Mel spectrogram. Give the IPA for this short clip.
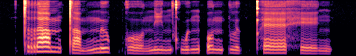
t r a˥˩ m t a˩˦ m n ɯː˥˩ p̚ k oː˨˩ n i˧ n kʰ w ɯ˦˥ ŋ ʔ o˧ n p l ɯ˨˩ k̚ pʰ ɛː˧ h eː˧ ŋ

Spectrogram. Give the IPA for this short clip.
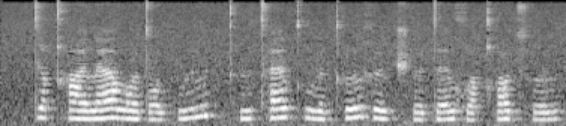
t i qʰ æ l æ lˠ ø t ɔ l kʷ ɨ l | kʰ ɨ tʰ æ l kʰ u l ø kʰ ɵ l x ø l t͡ʃʰ ø t ɛ l χʷ a qʰ u t͡sʰ ɵ l

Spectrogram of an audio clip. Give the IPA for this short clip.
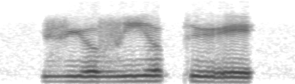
v y o̯ v i o̯ k ɨ e̯

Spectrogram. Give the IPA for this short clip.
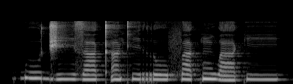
ɓ uː˦ d͡ʒ iː˨ z a˨ kʼ ã˨ kʰ i˨ r oː˨ f a˦˨ k ũ˦ w aː˨ k iː˦

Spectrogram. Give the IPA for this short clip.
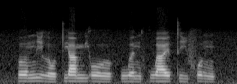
ɤ˦ n̪ i˥˨ l o˩ ʊ̯ t̪ j ä˦ m j o˥˨ ʊ̯ | w ə˨˩ n k w a˦ ɪ̯ t̪ i˨˩ f ɤ˥˨ ŋ

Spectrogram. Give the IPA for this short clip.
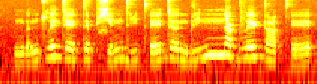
ŋ ɜ˩˧ ŋ sʷ ɛ˧˥ d ɛ˧˩ t̪ ɛ˧˩ p ɕ ɛ˩˥ ŋ d̪ i˩˧ t̪ʰ ɛ˩˥ d ɜ˥˨ ŋ ɖ i˧˥ nː ɑ˥˨ ɖ v ɛ˧˥ ɖ ɑ˧˩ t̪ʰ ɛ˩˧

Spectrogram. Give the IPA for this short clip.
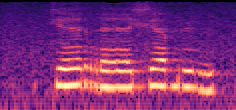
kʲ e r e xʲ ɛ b y n

